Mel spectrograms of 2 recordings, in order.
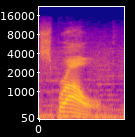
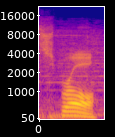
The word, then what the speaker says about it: Sproul: nothing says also my last name is like Sprout with an else sprawl Sproul is that how we're pronouncing it yeah he's saying it's not sprawl you're so swole though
